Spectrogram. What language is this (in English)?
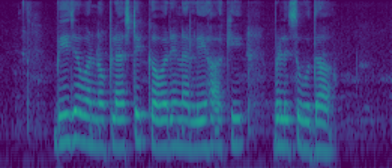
Kannada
